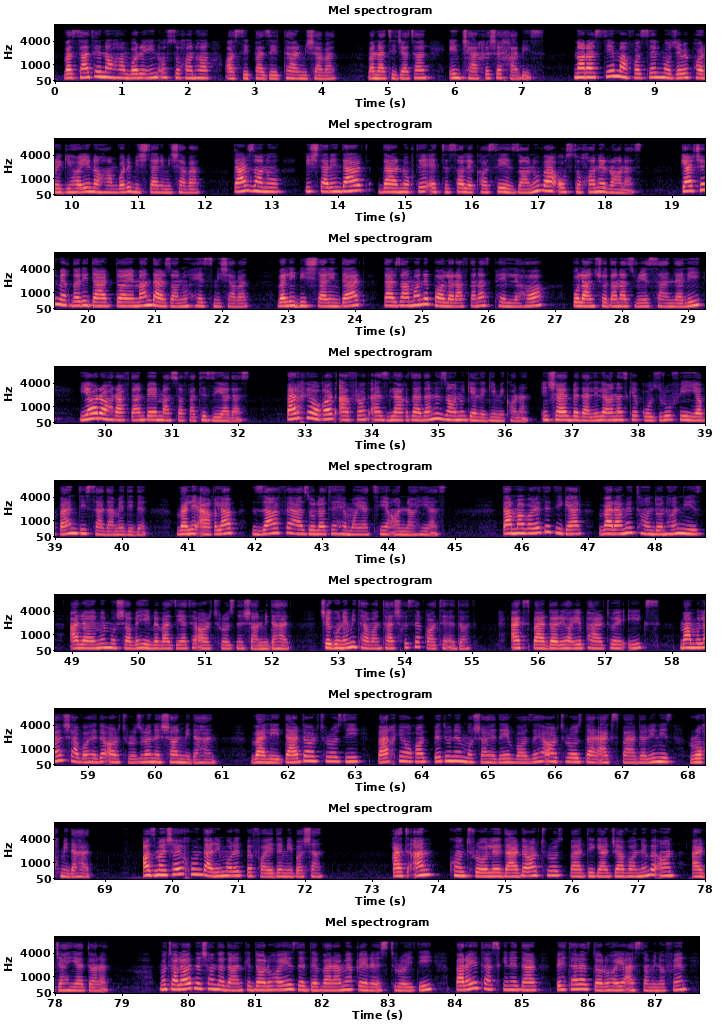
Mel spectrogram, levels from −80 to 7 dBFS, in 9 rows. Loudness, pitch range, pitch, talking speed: -19 LUFS, 205-245 Hz, 225 Hz, 125 wpm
